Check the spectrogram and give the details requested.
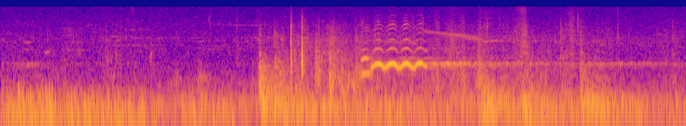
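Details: Loon at a lodge lake, a mother driving two invaders off her lake; after a knock and rustle, one short quavering tremolo rising into a long steady held note, with faint murmuring and water sounds.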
